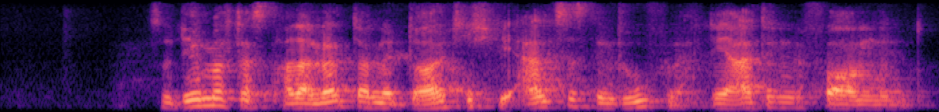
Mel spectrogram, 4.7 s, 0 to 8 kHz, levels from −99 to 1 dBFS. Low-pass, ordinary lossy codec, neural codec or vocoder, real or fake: none; none; codec, 16 kHz, 1.1 kbps, Voila-Tokenizer; fake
